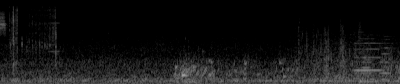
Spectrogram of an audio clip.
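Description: A short camera shutter sound effect right at the start as the picture is snapped, then soft background music over a low, steady underwater wash.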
